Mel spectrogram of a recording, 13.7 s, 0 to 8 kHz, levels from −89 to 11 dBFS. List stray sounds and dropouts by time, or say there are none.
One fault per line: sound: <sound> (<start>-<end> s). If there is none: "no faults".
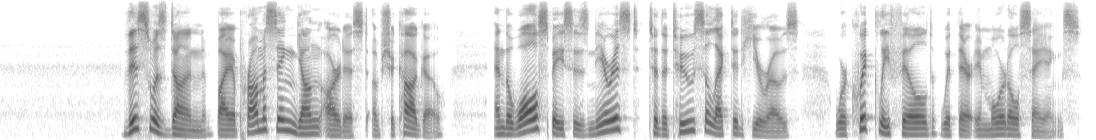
no faults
